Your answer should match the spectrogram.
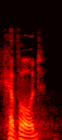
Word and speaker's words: Kavod: And in one of the chapters, which he titled Kavod, that is my bad pronunciation of a Hebrew word, spelt K-A-V-O-D, Kavod.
